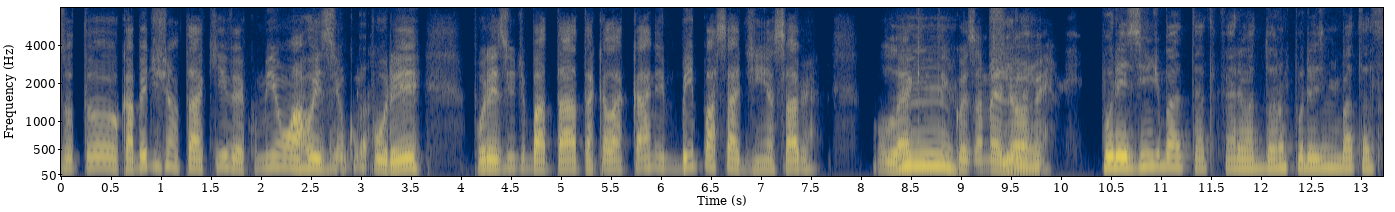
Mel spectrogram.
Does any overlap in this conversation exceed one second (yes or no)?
yes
